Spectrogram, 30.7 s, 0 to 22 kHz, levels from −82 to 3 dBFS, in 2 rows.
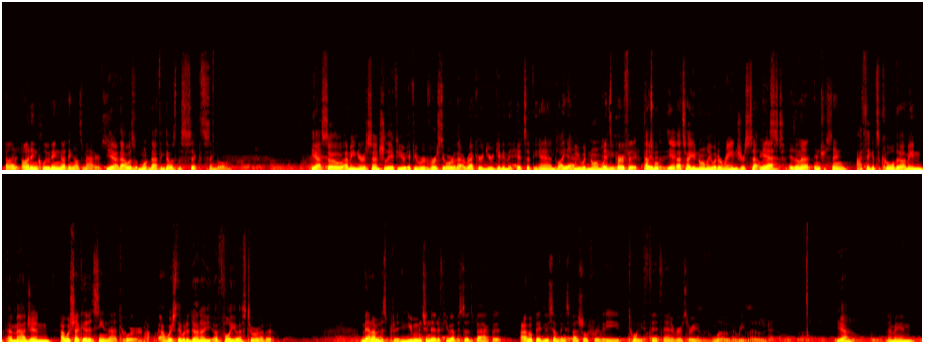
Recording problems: muffled; very; fading above 1 kHz
background chatter; faint; throughout; 3 voices, 25 dB below the speech
choppy; occasionally; 4% of the speech affected

